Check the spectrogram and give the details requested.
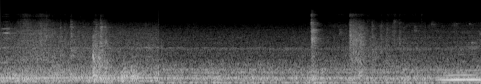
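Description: Running noise of a moving passenger train heard inside its small toilet compartment: a steady rumble and hum, with a few sharp clicks and rattles.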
